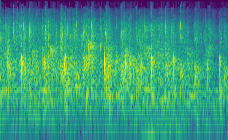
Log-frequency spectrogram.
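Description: Audience applause at an album launch for a song, a steady wash of clapping with some sharper individual claps, moderately loud throughout under a murmuring crowd.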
